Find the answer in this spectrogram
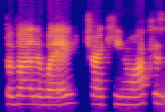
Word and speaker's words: quinoa: know what quinoa and I was pronouncing it like klonoa because I didn't know what it was um but by the way try quinoa cuz it's really good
